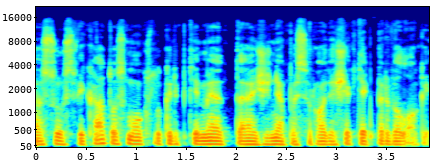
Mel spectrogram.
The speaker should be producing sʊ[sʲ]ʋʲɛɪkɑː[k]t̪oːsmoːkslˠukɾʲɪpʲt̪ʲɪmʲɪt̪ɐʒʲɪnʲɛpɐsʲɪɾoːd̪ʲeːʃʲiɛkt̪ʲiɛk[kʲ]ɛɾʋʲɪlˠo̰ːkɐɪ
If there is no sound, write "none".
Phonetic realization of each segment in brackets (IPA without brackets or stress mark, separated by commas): sʲ, none, pʲ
